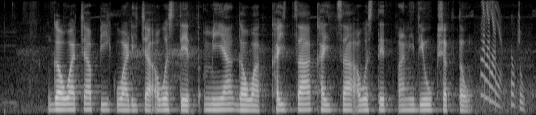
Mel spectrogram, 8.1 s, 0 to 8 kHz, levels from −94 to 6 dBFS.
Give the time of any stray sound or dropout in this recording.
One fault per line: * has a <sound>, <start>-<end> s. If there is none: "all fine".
* has a chirp, 7.2-7.9 s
